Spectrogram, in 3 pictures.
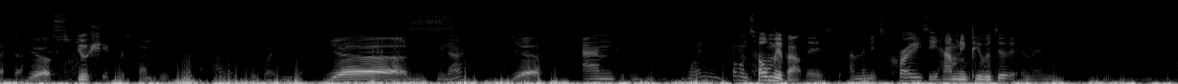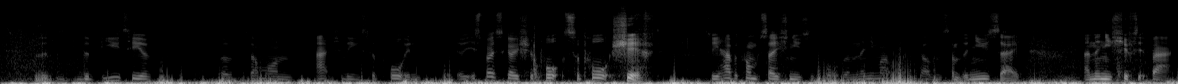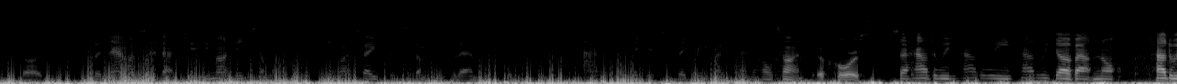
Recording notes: Also, we did find something to help break the wind while recorded but there are still some portions that may have high wind interruptions.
